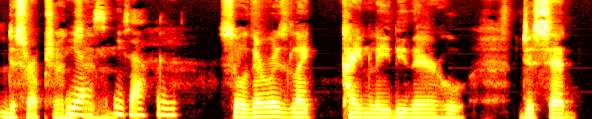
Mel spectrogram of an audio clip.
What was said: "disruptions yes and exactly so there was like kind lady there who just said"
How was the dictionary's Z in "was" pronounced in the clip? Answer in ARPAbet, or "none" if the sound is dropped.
Z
